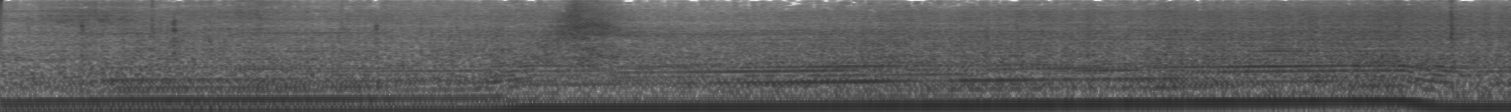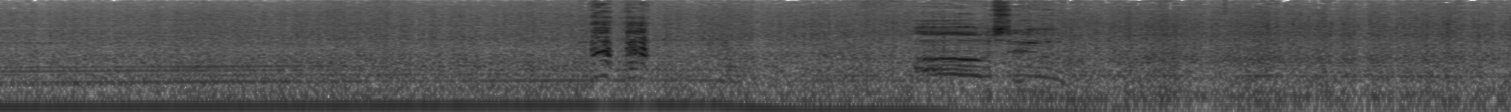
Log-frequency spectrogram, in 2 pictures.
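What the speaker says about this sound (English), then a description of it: "It gives that racing sound." A car engine with newly fitted headers revs loudly and close, holding a deep raspy drone that steps up and down in pitch several times before easing off near the end.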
